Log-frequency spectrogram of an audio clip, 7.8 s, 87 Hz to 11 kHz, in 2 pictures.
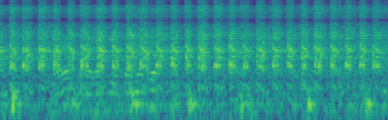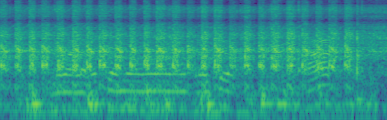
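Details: Toyota 5K engine: starter churns with even pulses about five a second throughout but the engine never catches; crank, no start.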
